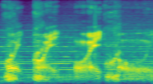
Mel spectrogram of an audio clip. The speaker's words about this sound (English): provide us with a warning pig, because there is adultish content.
